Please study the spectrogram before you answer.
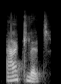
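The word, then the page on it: éclat: Indian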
